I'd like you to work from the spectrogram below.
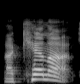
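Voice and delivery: usual speaking voice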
